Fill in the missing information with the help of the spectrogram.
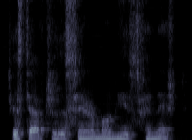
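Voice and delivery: ordinary delivery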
